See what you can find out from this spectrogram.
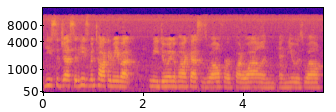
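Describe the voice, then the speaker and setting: A woman at medium pitch and a fairly quick pace, her intonation fairly even, with audible room echo. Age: 40s. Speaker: podcast co-host. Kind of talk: casual family podcast chat.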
